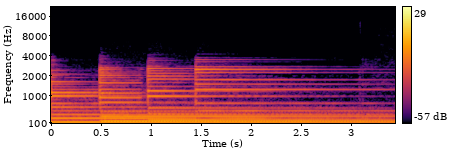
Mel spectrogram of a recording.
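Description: Instrumental stretch of a blues song with a backing band: thick, distorted sustained chords swell in three quick steps about half a second apart, then ring on loudly with no singing.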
